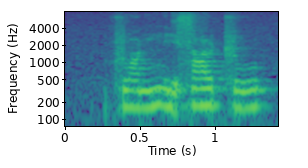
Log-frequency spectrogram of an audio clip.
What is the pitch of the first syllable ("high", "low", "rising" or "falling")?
rising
